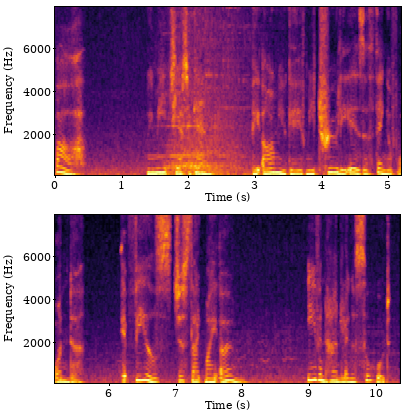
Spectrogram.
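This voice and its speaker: An actress playing an earnest, stoic young swordswoman in a fantasy game, formal and measured, with breathy phrase endings. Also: medium pitch, a little mellow, a little hiss or hum, lightly acted. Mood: earnest, resolute. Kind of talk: dramatic fantasy game acting.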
